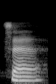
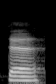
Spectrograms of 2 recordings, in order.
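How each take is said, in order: First: The t is released with heavy breathy air. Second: The t is released with only light breath. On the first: The speaker calls it wrong. "give a lot of hams, which is whisper" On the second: The speaker calls it right. "the right pronunciation is ta"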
